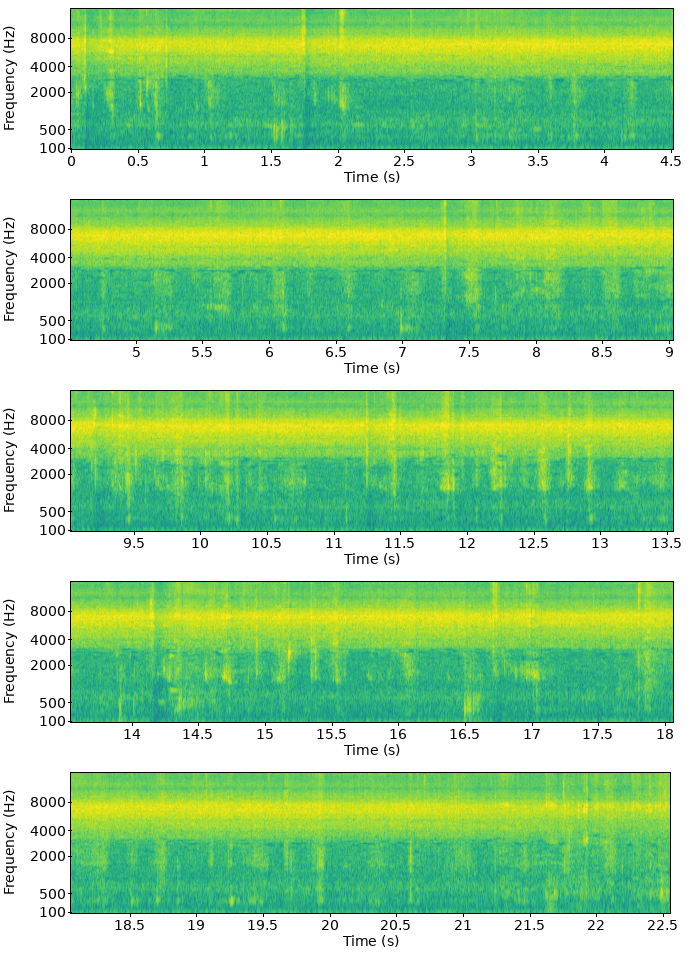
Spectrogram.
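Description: Close-miked crunching and chewing of mouthfuls of soft freezer frost: many quick, crisp crackles over a steady high hiss.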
